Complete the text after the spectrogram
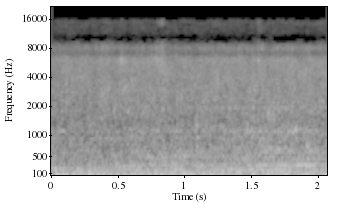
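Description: A small fountain splashes into a pond.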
